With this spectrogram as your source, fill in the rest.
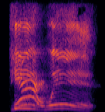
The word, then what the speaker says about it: Pete Wentz: Pete Wentz.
